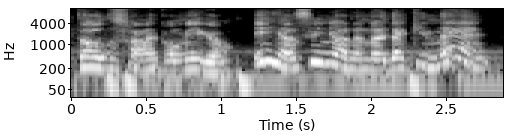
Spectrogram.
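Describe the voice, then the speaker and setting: An older woman from Belgium speaking with a foreign accent as an interview guest, telling her story haltingly in a learned language. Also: medium pitch, lively intonation, faint music behind. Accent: foreign accent in Portuguese, from Belgium. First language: a language of Belgium, not Portuguese. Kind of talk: personal storytelling in a podcast interview.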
